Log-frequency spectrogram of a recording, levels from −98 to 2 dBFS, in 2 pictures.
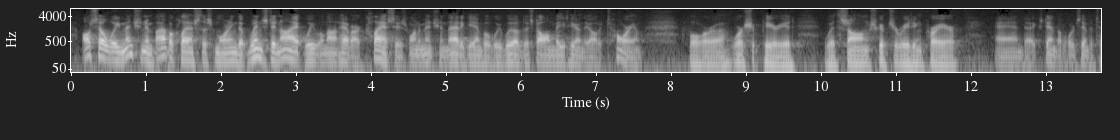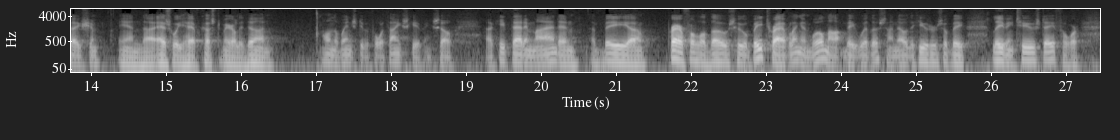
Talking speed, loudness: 195 wpm, -28 LUFS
